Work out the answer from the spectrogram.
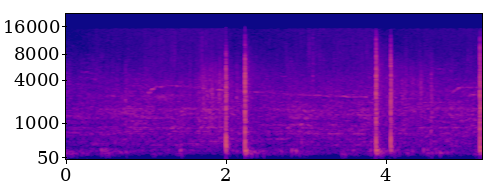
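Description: Aerial firework shells bursting overhead: sharp bangs in two quick pairs, about two seconds in and about four seconds in, with another bang at the very end.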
